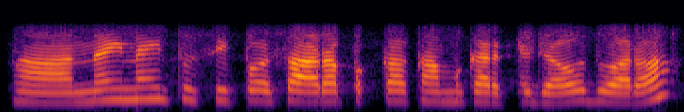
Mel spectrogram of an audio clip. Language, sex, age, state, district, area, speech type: Punjabi, female, 30-45, Punjab, Fazilka, urban, conversation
